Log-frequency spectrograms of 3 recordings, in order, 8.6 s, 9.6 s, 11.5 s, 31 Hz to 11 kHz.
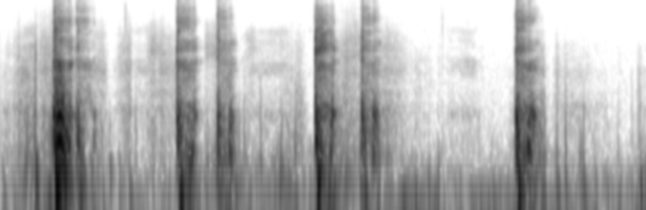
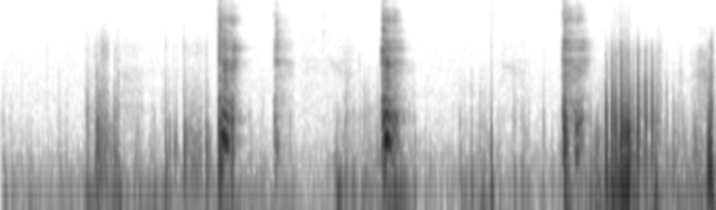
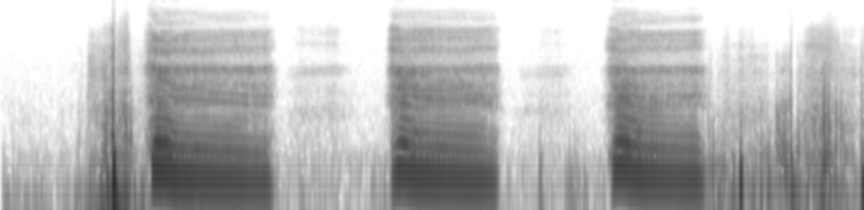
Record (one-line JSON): {"cough_length": "8.6 s", "cough_amplitude": 32768, "cough_signal_mean_std_ratio": 0.24, "three_cough_length": "9.6 s", "three_cough_amplitude": 14457, "three_cough_signal_mean_std_ratio": 0.28, "exhalation_length": "11.5 s", "exhalation_amplitude": 7352, "exhalation_signal_mean_std_ratio": 0.59, "survey_phase": "beta (2021-08-13 to 2022-03-07)", "age": "45-64", "gender": "Male", "wearing_mask": "No", "symptom_cough_any": true, "symptom_sore_throat": true, "symptom_fatigue": true, "symptom_fever_high_temperature": true, "symptom_headache": true, "smoker_status": "Never smoked", "respiratory_condition_asthma": false, "respiratory_condition_other": false, "recruitment_source": "Test and Trace", "submission_delay": "2 days", "covid_test_result": "Positive", "covid_test_method": "ePCR"}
